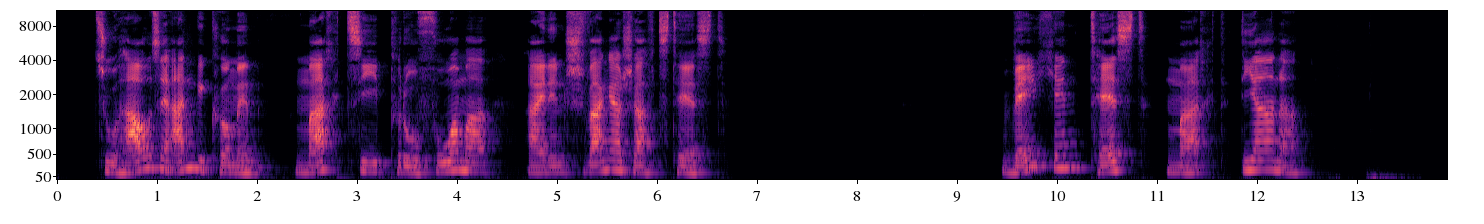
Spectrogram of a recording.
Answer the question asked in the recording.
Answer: Einen Schwangerschaftstest.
